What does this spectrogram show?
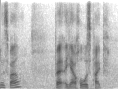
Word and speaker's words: hawse pipe: well, but yeah, a hawse pipe, not a hose pipe, a hawse pipe, not a hawse pipe, a hawse pipe. It's spelled like that.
